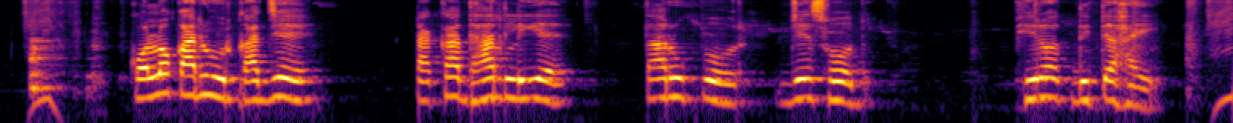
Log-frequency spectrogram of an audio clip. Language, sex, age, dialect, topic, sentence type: Bengali, male, 18-24, Jharkhandi, banking, statement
